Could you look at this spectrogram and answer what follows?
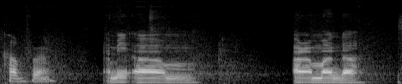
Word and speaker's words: Aramanda: I mean um aramanda is how it's pronounced aramanda.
